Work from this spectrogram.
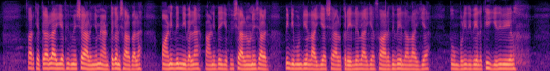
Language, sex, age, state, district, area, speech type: Dogri, female, 30-45, Jammu and Kashmir, Samba, rural, spontaneous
